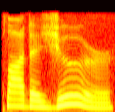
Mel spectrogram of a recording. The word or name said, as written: plats du jour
